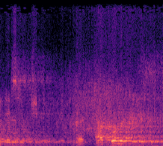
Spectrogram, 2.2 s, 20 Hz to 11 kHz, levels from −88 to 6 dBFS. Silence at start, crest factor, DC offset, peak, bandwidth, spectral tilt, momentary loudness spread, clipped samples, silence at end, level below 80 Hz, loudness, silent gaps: 0 s; 18 dB; under 0.1%; -2 dBFS; 11 kHz; -4.5 dB/octave; 17 LU; under 0.1%; 0 s; -48 dBFS; -21 LUFS; none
